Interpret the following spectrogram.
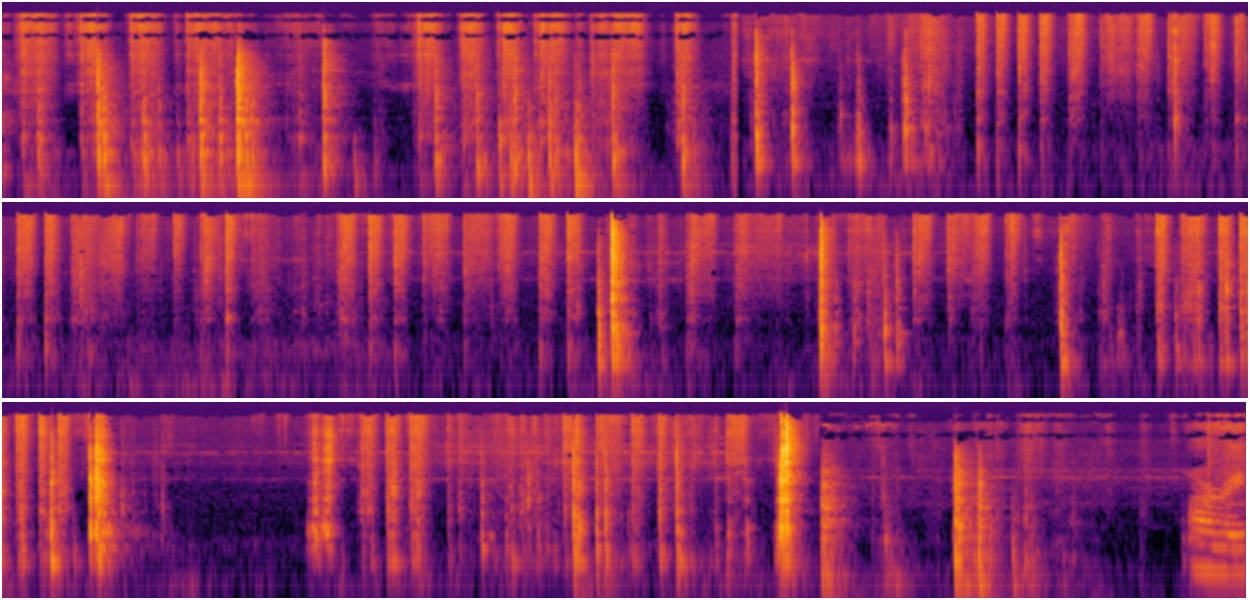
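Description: Horsehair brush scrubbing over oil-tanned leather boots: quick scratchy strokes, dense at first, then in short spaced runs, with a few sharper single strokes about halfway through and near the end.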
